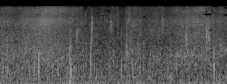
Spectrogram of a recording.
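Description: Steady rain falls with a dense, hissing wash, scattered louder drops pattering. No voices, just the even rush of rainfall throughout.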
